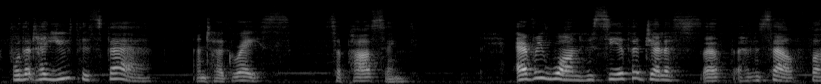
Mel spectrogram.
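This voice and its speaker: A woman's voice: mid-range voice, pushed and bright, exaggerated voice. A woman voicing a courtly, lovestruck male jinn in a storybook, with formal, reverent pleading.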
